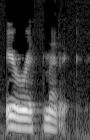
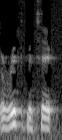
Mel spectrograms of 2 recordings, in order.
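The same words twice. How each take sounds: First: The stress is on the third syllable. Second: The stress is on the second syllable. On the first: It is the adjective describing a sequence. "when we say it as an adjective, we pronounce it as arithmetic" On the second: It is the noun naming the math subject. "I know it looks like arithmetic"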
